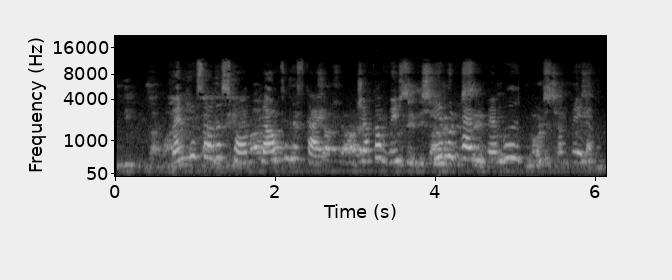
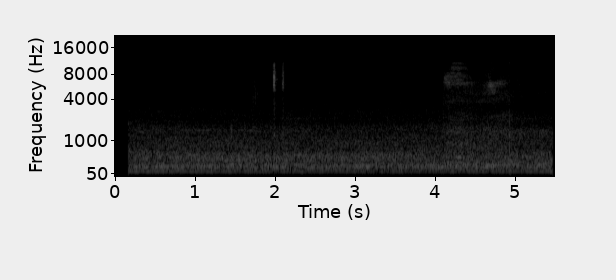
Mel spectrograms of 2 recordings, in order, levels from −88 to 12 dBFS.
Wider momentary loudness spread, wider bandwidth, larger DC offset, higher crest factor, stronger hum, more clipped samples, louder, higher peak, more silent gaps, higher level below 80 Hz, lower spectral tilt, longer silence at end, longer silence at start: first, 12 LU vs 8 LU; about the same, 12 kHz vs 11.5 kHz; neither; second, 16 dB vs 30 dB; neither; neither; first, -24 LUFS vs -61 LUFS; first, -8 dBFS vs -32 dBFS; neither; first, -74 dBFS vs -90 dBFS; about the same, -3 dB/octave vs -3.5 dB/octave; about the same, 0.05 s vs 0 s; about the same, 0.05 s vs 0.15 s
